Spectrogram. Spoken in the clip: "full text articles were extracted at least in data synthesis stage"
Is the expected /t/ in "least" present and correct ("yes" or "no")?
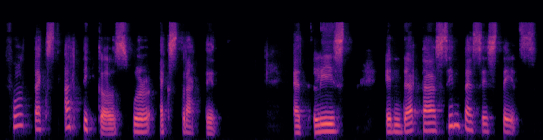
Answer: yes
